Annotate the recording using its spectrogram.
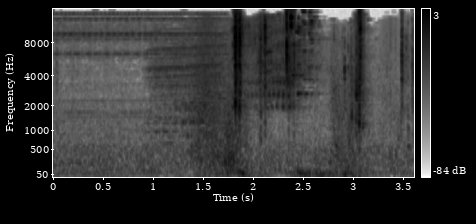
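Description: A small electronic device whirs and clicks as it is switched on.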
